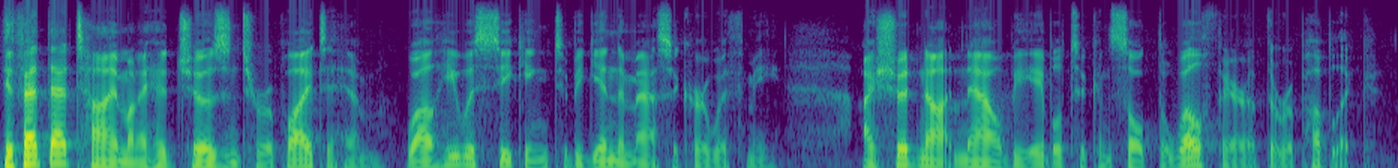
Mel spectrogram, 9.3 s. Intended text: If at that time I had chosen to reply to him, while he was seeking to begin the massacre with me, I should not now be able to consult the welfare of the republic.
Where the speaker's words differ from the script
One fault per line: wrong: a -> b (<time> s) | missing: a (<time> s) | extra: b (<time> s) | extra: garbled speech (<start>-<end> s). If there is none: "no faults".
no faults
